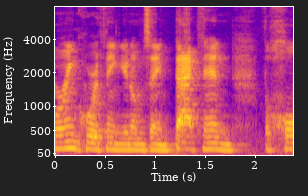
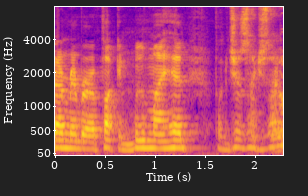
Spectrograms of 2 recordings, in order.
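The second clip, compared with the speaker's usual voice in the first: ordinary delivery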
